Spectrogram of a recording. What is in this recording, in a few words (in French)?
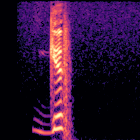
"le son gue", francais; phonetique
